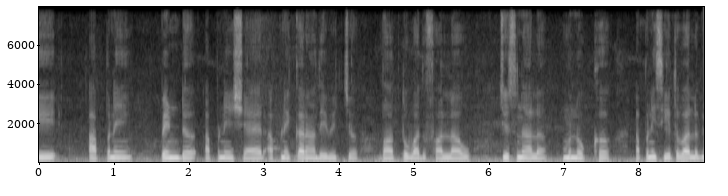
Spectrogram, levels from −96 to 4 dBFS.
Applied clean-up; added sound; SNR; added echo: none; none; none; none.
